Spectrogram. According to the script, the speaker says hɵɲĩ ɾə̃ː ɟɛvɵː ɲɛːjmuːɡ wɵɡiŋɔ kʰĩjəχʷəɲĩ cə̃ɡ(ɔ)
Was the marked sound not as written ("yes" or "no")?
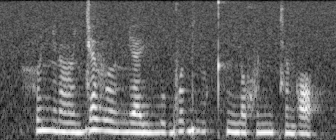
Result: no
